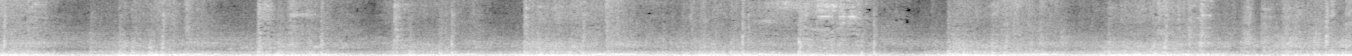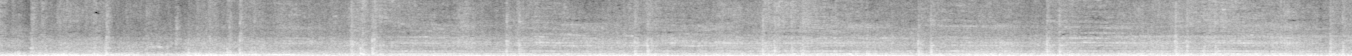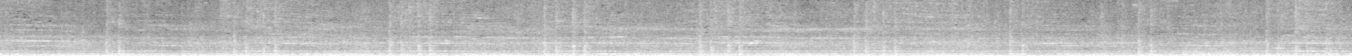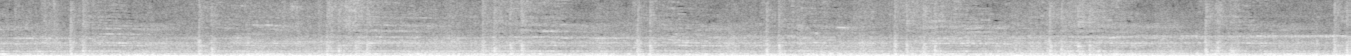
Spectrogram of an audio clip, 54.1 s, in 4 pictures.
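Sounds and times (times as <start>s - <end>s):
train wheels rumbling on rail: 0.0s - 54.0s
faint wavering wheel squeal: 51.4s - 54.0s.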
